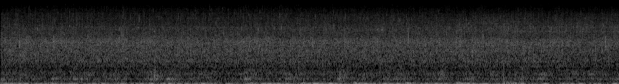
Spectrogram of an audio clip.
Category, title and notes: Sound effects > Objects / House appliances
Diced potatoes being shallow fried in oil which doesn't sound too aggresive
